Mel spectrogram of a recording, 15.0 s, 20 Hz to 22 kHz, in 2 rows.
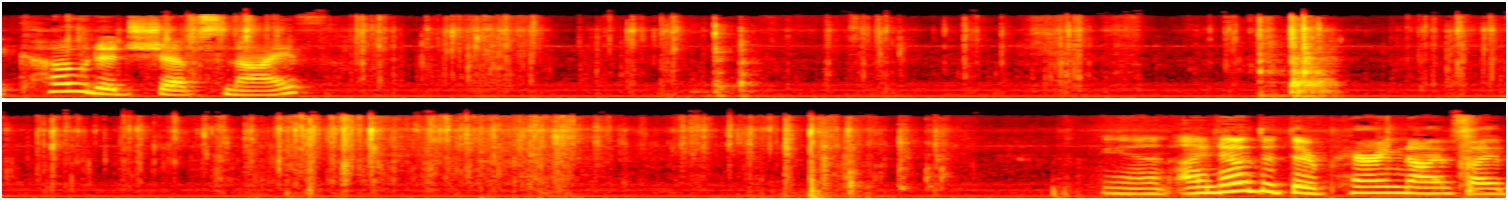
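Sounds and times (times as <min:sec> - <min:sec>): packaging crinkling and rustling: 0:00.0 - 0:12.5.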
